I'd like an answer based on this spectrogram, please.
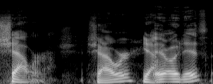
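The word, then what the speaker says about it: Schauer: his name was Mitch shudders it's actually pronounced shower shower yeah oh it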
